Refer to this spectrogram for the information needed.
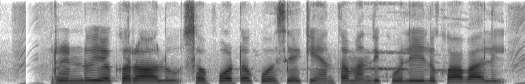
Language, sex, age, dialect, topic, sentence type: Telugu, female, 18-24, Southern, agriculture, question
